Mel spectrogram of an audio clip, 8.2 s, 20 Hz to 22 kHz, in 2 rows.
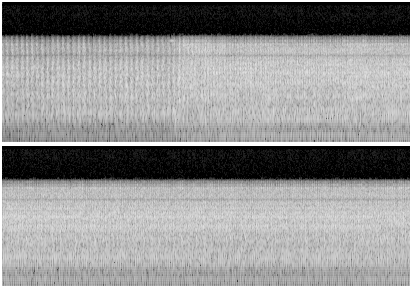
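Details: IHC 554 tractor diesel about 30 hours after engine overhaul: steady run with an uneven knock about four times a second from the crankshaft area; traced to the balancer gear missing several teeth, not the pump.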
